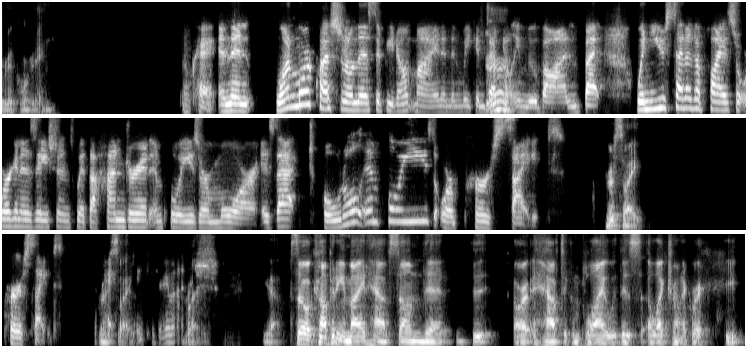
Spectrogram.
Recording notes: You are listening to audio from a webinar in the Safety+Health Webinar Series. By Alert Media.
